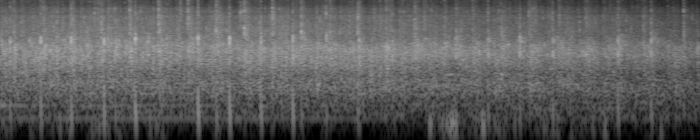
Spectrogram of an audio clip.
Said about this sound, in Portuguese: Você pode aplaudir Jesus mesmo, é para ele isso aqui.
